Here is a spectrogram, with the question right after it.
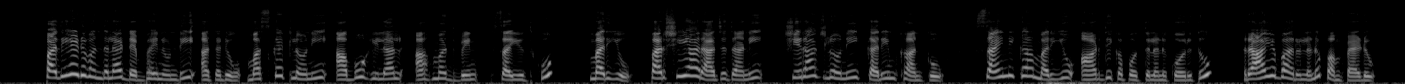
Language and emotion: Telugu, neutral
